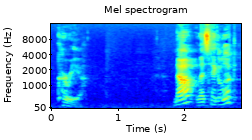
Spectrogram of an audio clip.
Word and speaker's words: Korea: circus same way and same with Korea in this case the middle syllable is stressed so these syllables simply become schwas even though this is an O and this is an a native English speakers will say k they won't say Cora they say Korea now let's take a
